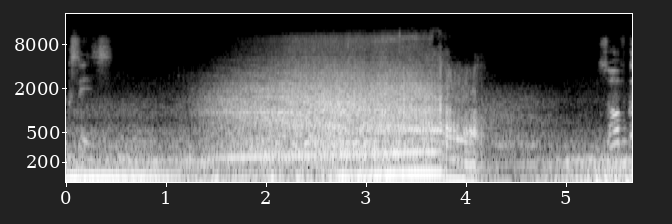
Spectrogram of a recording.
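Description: BMW F10 M5 in Sport Plus throttle mode accelerating hard along a country lane, its engine note rising in pitch as it revs up before dropping sharply at a gear change, loud and close throughout.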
